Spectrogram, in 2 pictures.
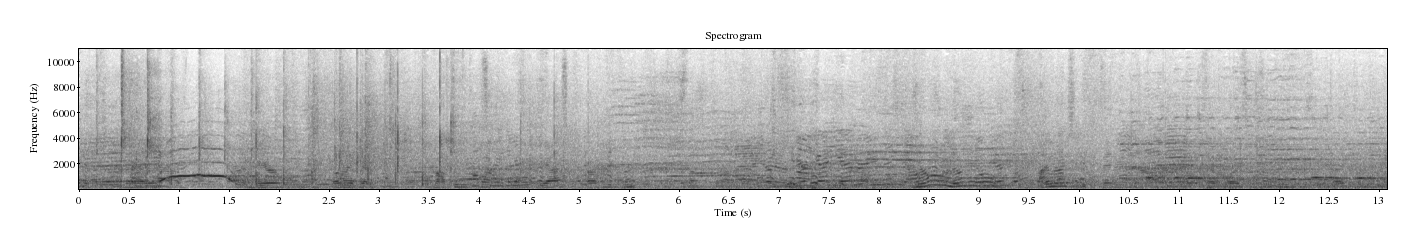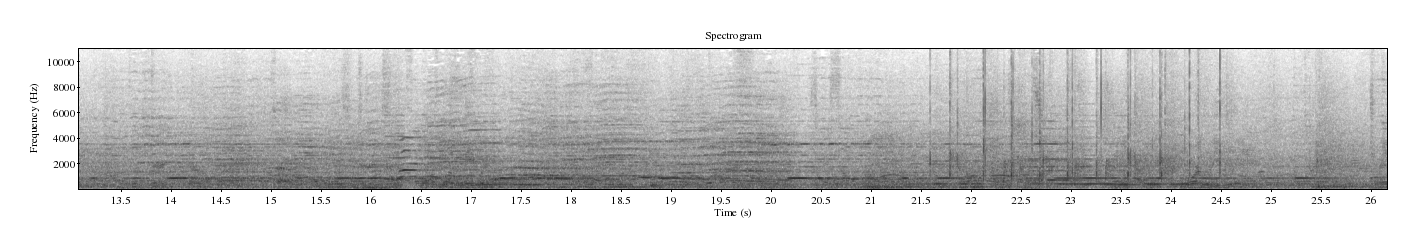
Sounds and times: Music: 10.4s - 26.1s.

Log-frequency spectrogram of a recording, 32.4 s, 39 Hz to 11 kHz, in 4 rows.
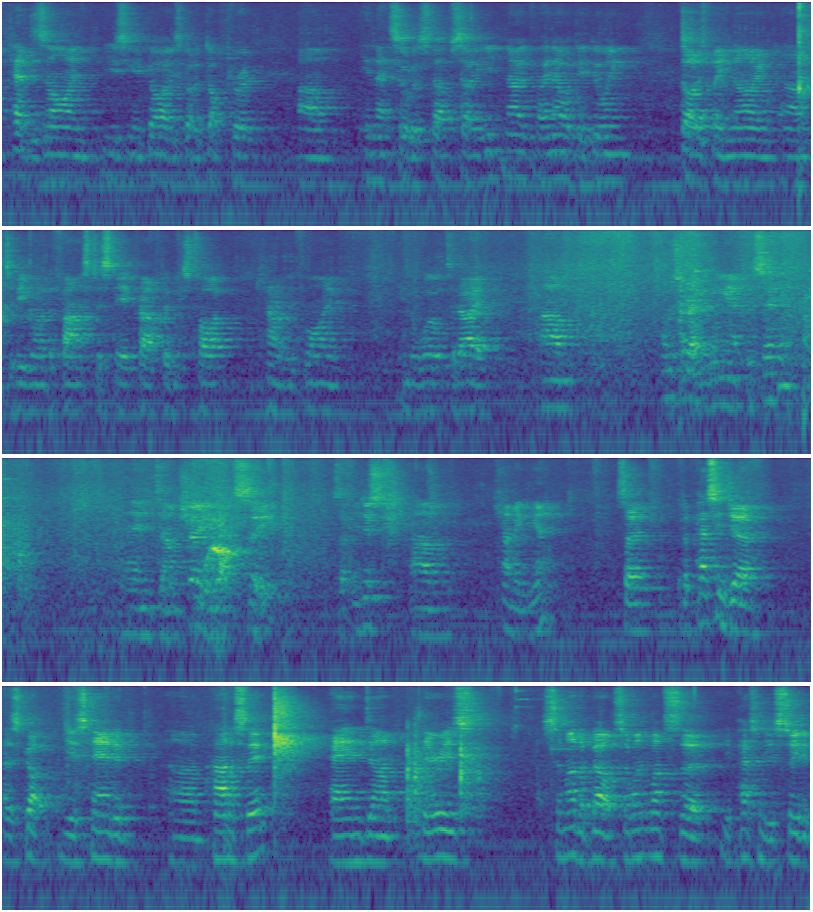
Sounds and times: Speech: 0.0s - 14.0s, 14.6s - 16.1s, 17.3s - 27.0s, 27.6s - 32.3s.

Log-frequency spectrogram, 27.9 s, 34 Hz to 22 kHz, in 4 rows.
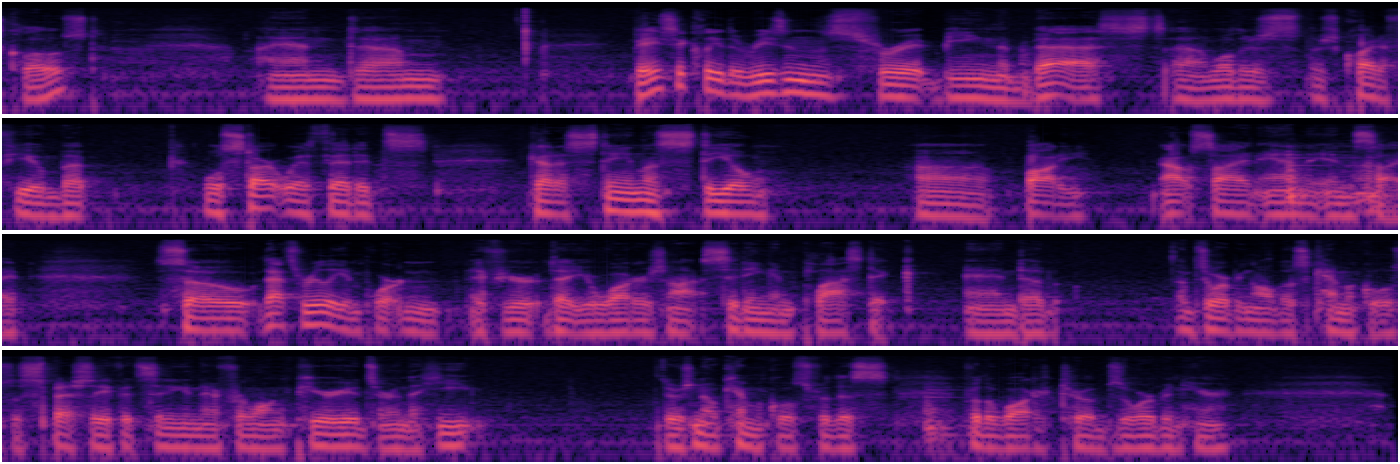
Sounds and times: Speech: 0.0s - 0.6s, 1.3s - 2.3s, 3.2s - 14.2s, 14.8s - 23.5s, 24.2s - 27.2s.

